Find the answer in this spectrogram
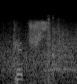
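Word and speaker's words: Kercs: Voilà Matti Sins, la remise à Ketch. C'est pas évident, hein, ça s'écrit K-E-R-C-S.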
